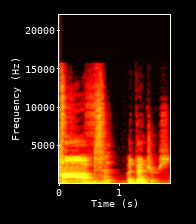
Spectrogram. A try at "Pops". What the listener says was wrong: Pops. You keep saying with a B.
